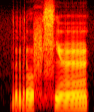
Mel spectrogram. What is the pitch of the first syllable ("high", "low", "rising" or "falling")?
low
